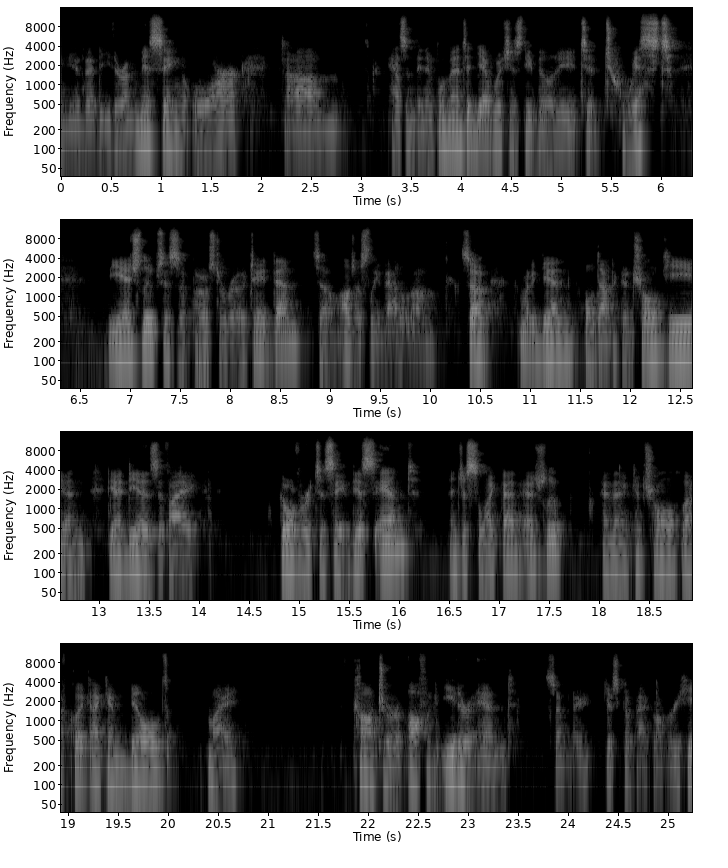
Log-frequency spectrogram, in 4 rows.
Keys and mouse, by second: 0.0 shift+middle click, 1.0-7.9 middle drag, 7.9 KP_3, 13.4 alt+click, 14.1 shift+click, 18.3 ctrl+click, 20.3-21.9 drag, 22.4 KP_3, 23.5 alt+click, 24.3 alt+click, 24.8 shift+click.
